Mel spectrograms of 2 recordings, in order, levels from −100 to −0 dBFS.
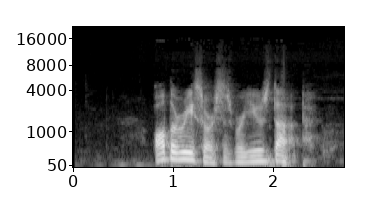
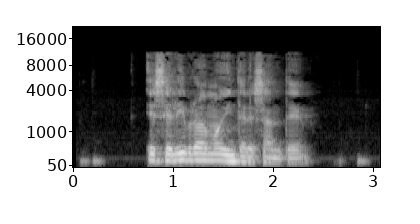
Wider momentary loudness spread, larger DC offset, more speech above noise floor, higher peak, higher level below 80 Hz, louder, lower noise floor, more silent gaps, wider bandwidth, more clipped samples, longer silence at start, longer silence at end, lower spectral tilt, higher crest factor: second, 9 LU vs 12 LU; neither; first, 40 dB vs 33 dB; first, -2 dBFS vs -8 dBFS; first, -48 dBFS vs -58 dBFS; about the same, -20 LUFS vs -22 LUFS; first, -59 dBFS vs -54 dBFS; neither; second, 6.6 kHz vs 11.5 kHz; neither; first, 0.85 s vs 0.2 s; first, 0.35 s vs 0.15 s; first, -9 dB/octave vs -5 dB/octave; about the same, 18 dB vs 16 dB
